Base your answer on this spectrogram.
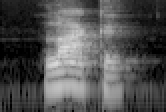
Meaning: singular present subjunctive of laken
- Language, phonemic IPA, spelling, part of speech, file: Dutch, /ˈlaːkə/, lake, verb, Nl-lake.ogg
